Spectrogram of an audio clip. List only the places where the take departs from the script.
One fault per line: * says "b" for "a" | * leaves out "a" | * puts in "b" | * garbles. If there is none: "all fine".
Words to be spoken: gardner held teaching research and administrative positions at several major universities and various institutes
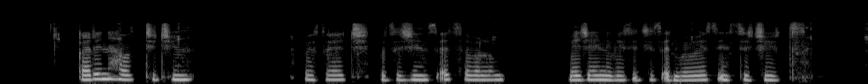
* leaves out "and administrative"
